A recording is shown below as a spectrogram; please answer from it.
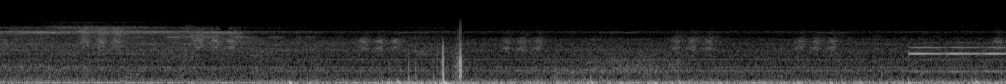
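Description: Low, steady rumble of an approaching Norfolk Southern freight train led by EMD SD60E diesel locomotives, slowly growing louder. A sharp click comes about four and a half seconds in, and a steady high tone begins near the end.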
